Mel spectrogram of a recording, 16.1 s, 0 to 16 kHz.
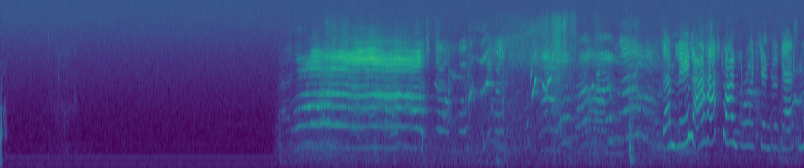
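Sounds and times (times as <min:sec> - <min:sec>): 
toddlers chattering, squealing and calling outdoors in a daycare garden: 0:05.5 - 0:16.0.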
